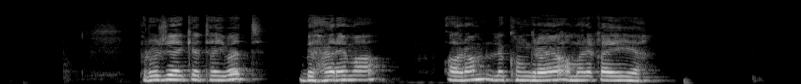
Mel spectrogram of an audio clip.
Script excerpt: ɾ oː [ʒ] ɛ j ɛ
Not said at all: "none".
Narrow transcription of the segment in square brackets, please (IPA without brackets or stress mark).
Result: ʒ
